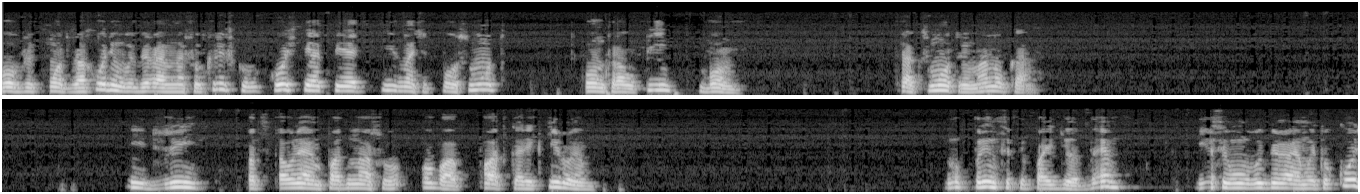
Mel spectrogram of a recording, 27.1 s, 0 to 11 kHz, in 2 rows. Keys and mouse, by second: 1.0 click, 2.2 shift+click, 3.4 click, 4.8 click, 6.0 ctrl+p, 8.5 click, 9.9 r, 14.3 g, 17.0 r, 19.5 g, 24.2 shift+middle click, 25.3 click, 26.5 g.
